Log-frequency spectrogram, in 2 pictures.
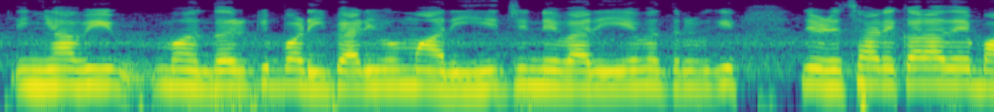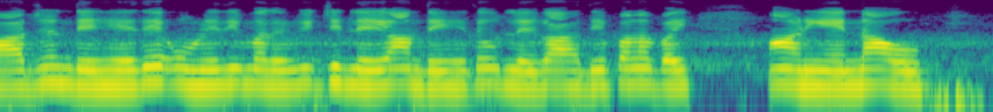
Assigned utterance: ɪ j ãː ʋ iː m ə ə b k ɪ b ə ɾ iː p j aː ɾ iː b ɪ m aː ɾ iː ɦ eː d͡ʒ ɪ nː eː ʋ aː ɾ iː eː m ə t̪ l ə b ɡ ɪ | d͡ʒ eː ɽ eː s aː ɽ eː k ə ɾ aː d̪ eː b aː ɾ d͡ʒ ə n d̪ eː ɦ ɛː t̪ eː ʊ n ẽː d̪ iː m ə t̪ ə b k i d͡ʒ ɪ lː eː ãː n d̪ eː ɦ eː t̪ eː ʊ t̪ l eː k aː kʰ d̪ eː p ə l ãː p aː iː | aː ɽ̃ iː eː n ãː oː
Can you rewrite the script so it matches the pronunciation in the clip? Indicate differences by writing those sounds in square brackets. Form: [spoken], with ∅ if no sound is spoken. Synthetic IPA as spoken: ɪ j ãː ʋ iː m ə ə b k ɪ b ə [ɽ] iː p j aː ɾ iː b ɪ m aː ɾ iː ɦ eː d͡ʒ ɪ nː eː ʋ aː ɾ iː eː m ə t̪ l ə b [k] ɪ | d͡ʒ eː ɽ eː s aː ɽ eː k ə ɾ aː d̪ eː b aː ɾ d͡ʒ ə n d̪ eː ɦ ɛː t̪ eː ʊ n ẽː d̪ iː m ə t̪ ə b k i d͡ʒ ɪ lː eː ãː n d̪ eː ɦ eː t̪ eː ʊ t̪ l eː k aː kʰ d̪ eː p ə l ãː p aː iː | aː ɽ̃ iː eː n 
